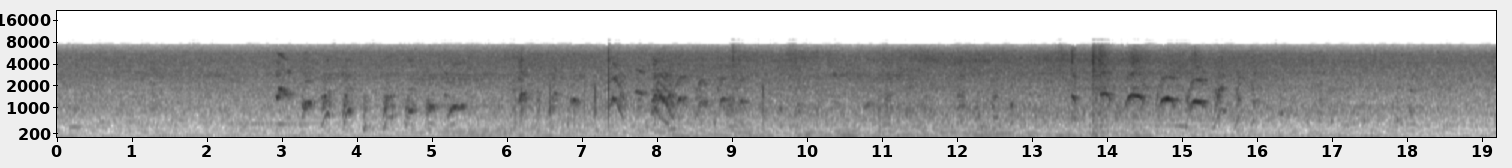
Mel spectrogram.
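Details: Howling Shih Tzu puppy giving bursts of short, high-pitched whines and yips, clustered thickly in the middle and again near the end, over a quiet indoor hum with occasional taps.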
